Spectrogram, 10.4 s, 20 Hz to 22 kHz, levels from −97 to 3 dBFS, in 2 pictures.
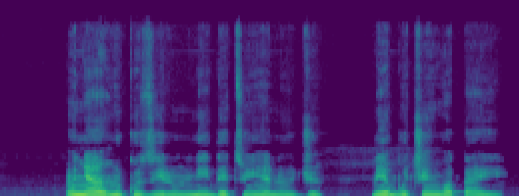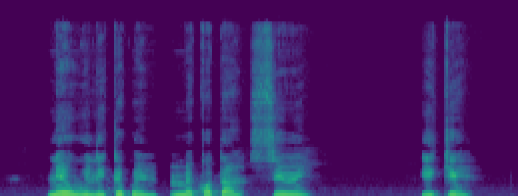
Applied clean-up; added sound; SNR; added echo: none; none; none; none.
